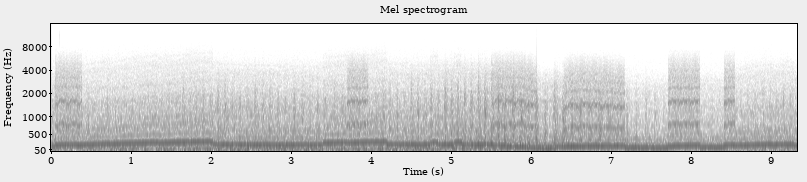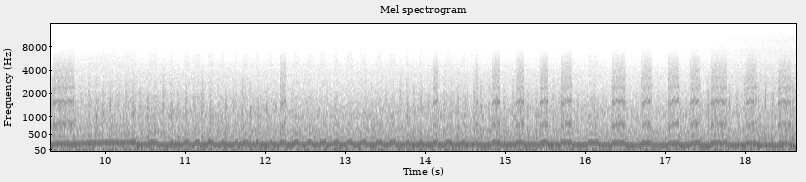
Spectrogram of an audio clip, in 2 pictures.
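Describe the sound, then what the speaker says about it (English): Car engines in the Lego Racing video game drone as a synthetic, buzzy tone that rises and falls in pitch with revving and shifting, continuous and dense throughout. "Loving these car sounds."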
